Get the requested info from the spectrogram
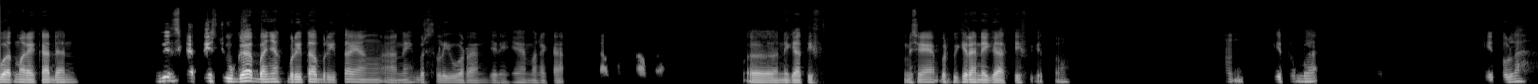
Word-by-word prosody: buat 115 -1 +6
mereka 110 -2 +2
dan, 110 0 -2 0.9
mungkin 165 +5 +4
skeptis 150 -5 +1
juga 145 +2 +8
banyak 125 +1 +4
berita-berita 120 0 +1
yang 110 -2 -4
aneh, 105 +1 -10
berseliweran 100 -2 -8
jadinya 95 +2 -13
mereka 90 -2 -11 0.4
tambah-tambah, - - -14 0.9
eee, 100 -1 +1
negatif, 100 0 -1 0.9
misalnya 115 +2 -2
berpikiran 110 0 +2
negatif 100 -2 0
gitu. 115 - -14 1.6
Hmm, - - -11 0.3
begitu, - - -7
Mbak. 130 +1 -3 1.7
Itulah, 125 +4 -6
110 Hz, 95 wpm, -22 LUFS, 100-120 Hz, 1.7 s, juga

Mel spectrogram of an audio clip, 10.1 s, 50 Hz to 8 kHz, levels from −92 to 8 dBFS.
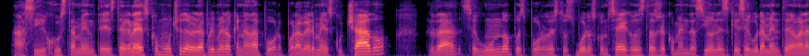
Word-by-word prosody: Así, 115 -2 +2
justamente 115 -3 -2
es. 110 -2 +3
Te 115 - -2
agradezco 125 +6 +3
mucho, 155 +2 -5
de 155 - +3
verdad, 130 +1 +2
primero 140 +2 -3
que - - -6
nada, 120 +3 -2
por 105 -2 -9
por 105 - -6
haberme 120 +3 -2
escuchado, 155 - +6 0.5
¿verdad? - - 0
Segundo, 135 +6 -4
pues, 110 - -7
por 105 -1 -9
estos 105 +2 -6
buenos 120 0 -5
consejos, 135 +4 0
estas 120 0 0
recomendaciones 115 +5 0
que 120 -3 -6
seguramente 120 +3 -1
me 120 - -1
van 115 +1 -1
a 120 - 0
120 Hz, 170 wpm, -27 LUFS, 110-135 Hz, 0.5 s, escuchado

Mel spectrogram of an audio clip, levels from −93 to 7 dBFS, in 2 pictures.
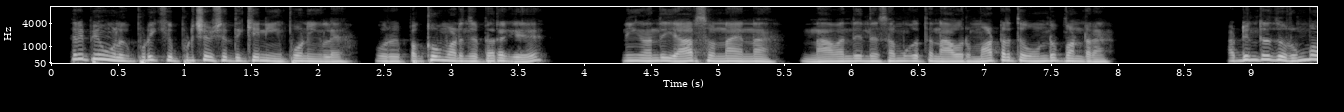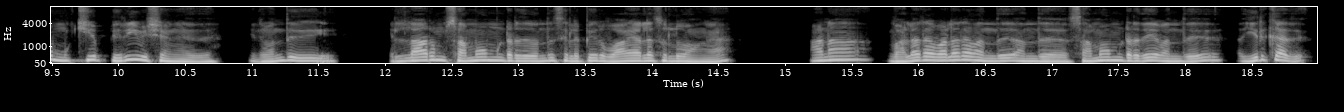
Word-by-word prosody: திருப்பியும் 260 0 +1
உங்களுக்கு 165 -9 0
புடிச் 200 -1 0
புடிச்ச 170 +3 -1
விஷயத்துக்கே 170 -1 0
நீங்க 135 -4 0
போனீங்களே. 130 -5 +1 0.3
ஒரு 135 -1 0
பக்குவம் 180 +7 +1
அடைஞ்ச 140 -2 +1
பிறகு 145 -6 0 0.8
நீங்க 165 0 0
வந்து, 165 +1 +1
"யார் 150 0 0
சொன்னா 145 -1 +2
என்ன? 135 0 +1 0.4
நான் 130 +1 +1
வந்து 140 +2 +1
இந்த 140 - +1
சமூகத்தை 150 0 0
நான் 130 0 +2
ஒரு 125 - -2
மாற்றத்தை 165 +1 0
உண்டு 155 +4 +1
பண்ணுறேன்." 130 -5 -1 0.9
அப்படீன்றது 210 +1 +1
ரொம்ப 210 +7 +2
முக்கிய 170 +5 -1
பெரிய 195 +9 +2
விஷயங்க 145 -8 0
இது. 115 +1 -3 0.3
இது 125 - -7
வந்து 175 +5 +1 0.7
எல்லாரும் 185 +8 +2
சமமுன்றது 170 -2 +2
வந்து 155 +3 0
சில 150 -4 +2
பேர் 165 -2 +2
வாயால 155 +3 +2
சொல்லுவாங்க. 130 -6 +1 0.8
ஆனா, 195 +4 +1 0.4
வளர 170 +10 +2
வளர 200 +3 +2
வந்து 150 0 0
அந்த 140 -1 0 0.3
சமம்ன்றதே 170 +1 +2
வந்து 135 0 0 0.5
இருக்காது. 190 -8 0
155 Hz, 150 wpm, -22 LUFS, 140-180 Hz, 0.9 s, சொன்னா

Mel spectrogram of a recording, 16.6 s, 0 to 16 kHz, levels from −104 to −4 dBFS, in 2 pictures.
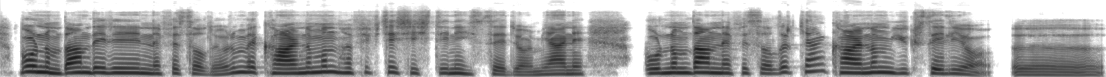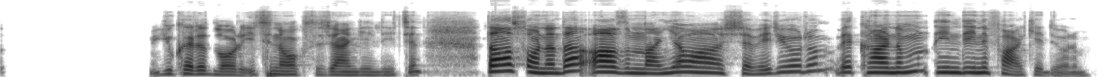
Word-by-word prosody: burnumdan 240 -3 +4
derin 220 -2 0
nefes 190 +1 -7
alıyorum 175 - -5
ve 245 - 0
karnımın 225 +5 +3
hafifçe 235 +2 -5
şiştiğini 205 -1 -5
hissediyorum. 140 -5 -8
Yani, 170 +1 0 0.5
burnumdan 225 +2 +3
nefes 210 -1 -5
alırken 250 +9 -5
karnım 230 -1 +3
yükseliyor 190 - -5 0.2
ııı 130 -2 -9 1.1
yukarı 170 -1 -3
doğru 140 -2 -3
içine 150 +1 -5
oksijen 140 -1 -4
girdiği 130 -1 -13
için. 280 - -11 0.5
Daha 295 +2 +8
sonra 235 -8 +2
da 305 +3 +5
ağzımdan 215 -6 +5
yavaşça 220 -5 0
veriyorum 270 - -5
ve 250 - -1
karnımın 235 +5 +2
indiğini 235 -1 0
fark 145 -10 -5
ediyorum. 110 - -15
210 Hz, 120 wpm, -23 LUFS, 165-240 Hz, 1.1 s, Daha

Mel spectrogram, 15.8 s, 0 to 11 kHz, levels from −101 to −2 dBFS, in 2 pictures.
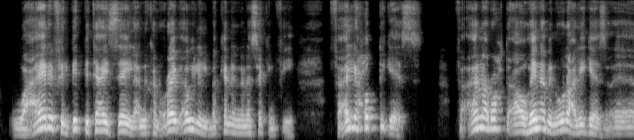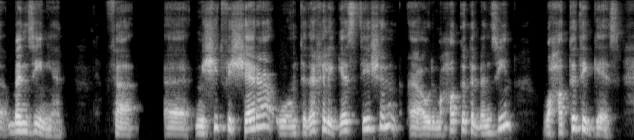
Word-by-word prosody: وعارف 190 - +3
البيت 175 0 0
بتاعي 160 -1 +3
إزاي، 145 -2 +1
لأنّه 110 +2 -2
كان - - -7
قريب 170 +1 +4
أوي 170 +3 +3
للمكان 115 +1 -3
اللي 120 -2 -3
أنا 115 0 -3
ساكن 115 - -7
فيه. 80 -1 -13 0.5
فقال 175 +4 +2
لي: 205 - +4
"حط 210 +2 -1
جاز." 400 - -6 0.4
فأنا 195 +1 +1
رُحت 190 0 0
أو 135 +2 +2
هنا 190 +2 +7
بنقول 155 +1 +2
عليه 130 -2 0
جاز 105 -8 -3
آآ 105 +1 -7
بنزين 140 -6 +2
يعني. 90 - -11 0.5
ف - - -4 0.6
آآ، 100 -1 -2
مشيت 120 - +1
في 205 - -5
الشارع 190 +7 +3
وقُمت 110 0 -4
داخل 160 +3 0
الgas 160 +4 +1
station 195 +5 -1 0.3
أو 105 0 +1
المحطة 160 +11 -3
البنزين 150 - -2 0.4
وحطيت 200 -1 0
الجاز، 180 - -2
150 Hz, 155 wpm, -24 LUFS, 115-190 Hz, 0.6 s, هنا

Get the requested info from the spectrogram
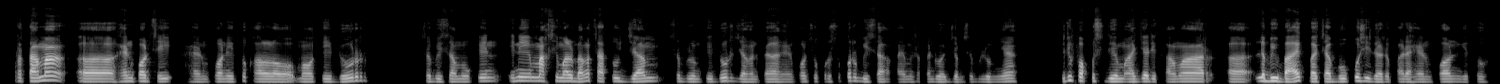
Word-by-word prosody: Pertama, 175 +5 +6 0.2
eee, 135 -1 +6
handphone 150 +1 +2
sih. 135 +1 -3 0.2
Handphone 130 +1 -4
itu 170 - -9
kalau 130 -5 +1
mau 130 -1 -3
tidur, 135 +7 -1 0.6
sebisa 130 -1 -5
mungkin 155 +5 -4
ini 170 +3 +2
maksimal 155 -1 +3
banget 145 +4 0
1 145 +1 -3
jam 135 +4 +1
sebelum 130 -2 -7
tidur 145 +6 -3
jangan 125 -2 -5
pegang 125 -1 -3
handphone 135 +4 -8
syukur-syukur 140 +4 -8
bisa 125 -2 -4
kayak 120 0 -10
misalkan 130 +1 -15
2 120 - -1
jam 125 -1 -7
sebelumnya, 125 +2 -6 0.5
jadi 190 - 0
fokus 155 -2 0
diam 135 -1 +2
aja 130 +2 +1
di 130 - -5
kamar, 135 +2 +2 0.2
eee, 120 -1 0
lebih 155 0 +7
baik 170 - +6
baca 135 -1 +3
buku 135 +5 0
sih 150 -2 -1
daripada 125 0 -2
handphone 125 +1 -3
gitu. 120 0 -13
135 Hz, 170 wpm, -24 LUFS, 125-145 Hz, 0.6 s, lebih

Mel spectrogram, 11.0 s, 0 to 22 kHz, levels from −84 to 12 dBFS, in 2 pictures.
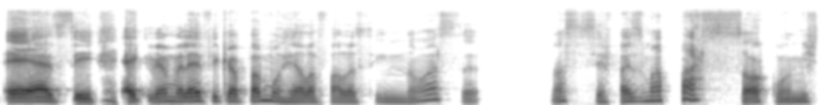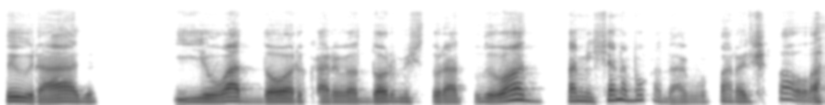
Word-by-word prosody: É, 145 +1 +10
assim, 130 -3 +5 0.2
é 140 - +9
que - - -14
minha 145 +1 +2
mulher 155 +2 +5
fica 155 -2 +1
pra 145 - +2
morrer, 150 -7 -1
ela 130 0 0
fala 130 -1 -4
assim: 130 +2 -14
“Nossa 130 - -8 0.5
nossa - - -9
você 130 - -11
faz 140 +4 -4
uma 175 +2 -2
paçoca, 200 +2 -3
uma - - -4
misturada”, 130 - -1 0.5
e 130 +5 -5
eu 130 +2 +1
adoro 125 -4 +2
cara, 125 -1 -6
eu 125 - -4
adoro 130 +3 0
misturar 125 -2 -6
tudo. 130 +1 -3
Ó, 205 +1 +5 0.3
tá 160 - -2
me 160 - -4
enchendo 195 +9 -2
a - - -8
boca 185 -5 -10
d'água, 115 +1 -13
vou 125 - -17
parar 130 0 -7
de 130 - -8
falar, 215 - -5
130 Hz, 215 wpm, -20 LUFS, 125-155 Hz, 0.5 s, É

